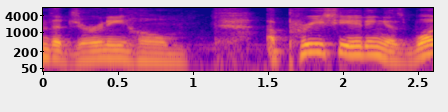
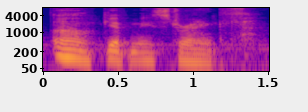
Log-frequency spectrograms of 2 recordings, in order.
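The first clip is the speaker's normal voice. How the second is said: softer, slow exasperated sigh; 6 dB quieter than usual. Acted. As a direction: sigh it out, fed up. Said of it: "sighed the fabulous catfish".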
